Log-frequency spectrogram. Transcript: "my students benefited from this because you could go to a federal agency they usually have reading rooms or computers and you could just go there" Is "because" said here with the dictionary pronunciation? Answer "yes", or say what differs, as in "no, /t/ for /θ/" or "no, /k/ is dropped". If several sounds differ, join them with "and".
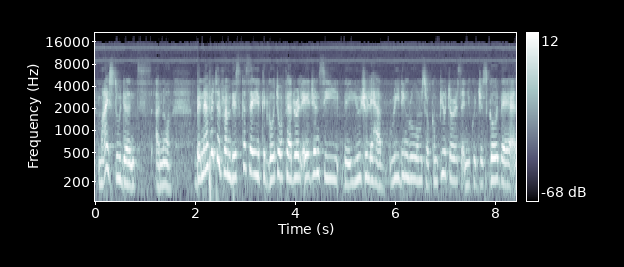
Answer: no, /z/ is dropped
